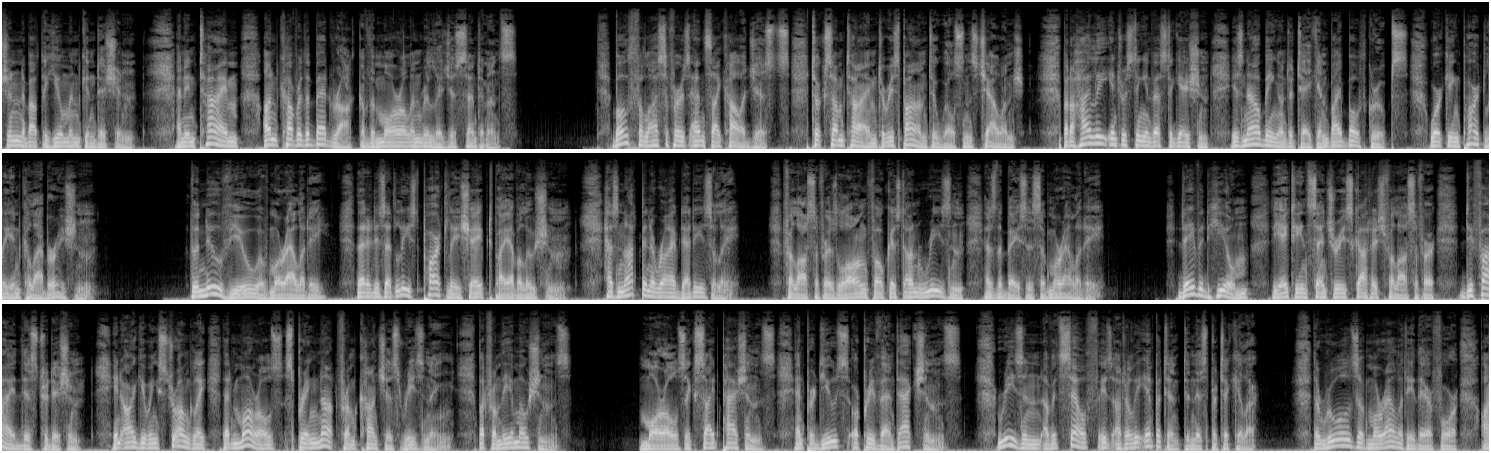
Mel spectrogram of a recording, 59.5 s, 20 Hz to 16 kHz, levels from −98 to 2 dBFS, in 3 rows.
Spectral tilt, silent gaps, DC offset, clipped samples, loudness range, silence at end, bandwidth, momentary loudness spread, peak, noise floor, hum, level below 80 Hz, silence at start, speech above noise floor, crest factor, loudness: -6 dB/octave; none; under 0.1%; under 0.1%; 3 LU; 0 s; 12 kHz; 9 LU; -2 dBFS; -80 dBFS; none; -30 dBFS; 0 s; 59 dB; 18 dB; -22 LUFS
